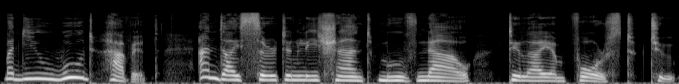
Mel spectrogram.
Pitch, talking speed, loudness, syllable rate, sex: 200 Hz, 140 wpm, -15 LUFS, 3.3 syllables/s, female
